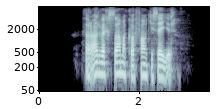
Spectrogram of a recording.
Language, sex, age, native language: Icelandic, male, 18-19, Finnish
